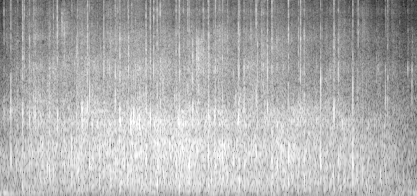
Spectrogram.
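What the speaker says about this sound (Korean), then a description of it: "모두 또 새롭게 또 도를 위해서 헌신하실 남가은 의장님께 큰 박수 부탁드리겠습니다" A room of council members applauds a newly honoured chair at a regional advisory council meeting, with dense, even clapping that swells and then tapers off over four seconds.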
